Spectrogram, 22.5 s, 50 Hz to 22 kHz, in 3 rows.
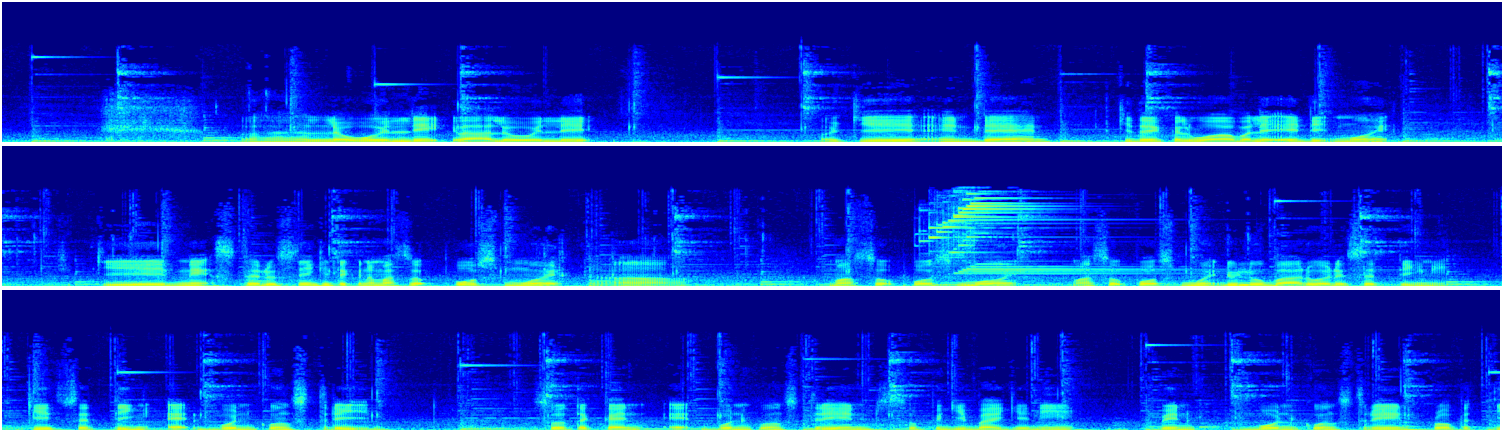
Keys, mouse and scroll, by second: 1.3 click, 7.0 Tab, 7.7 click, 8.1 click, 10.1 ctrl+Tab, 10.8 click, 11.3 click, 12.5 click, 13.7 click.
